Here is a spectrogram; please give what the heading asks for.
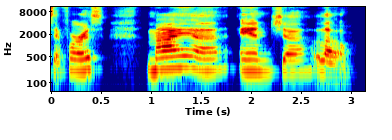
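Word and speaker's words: Maya Angelou: has been so kind to like, uh, phonetically pronounce it for us. Maya Angelo. Maya Angelo.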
